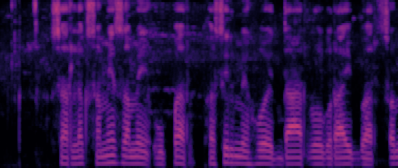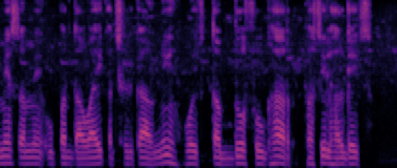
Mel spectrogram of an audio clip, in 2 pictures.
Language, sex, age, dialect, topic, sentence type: Chhattisgarhi, male, 18-24, Northern/Bhandar, agriculture, statement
